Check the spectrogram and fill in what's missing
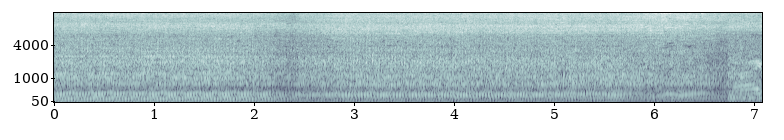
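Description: A Hud-son Patriot portable sawmill engine runs loud and close as it cuts a 10-inch-wide board during a sawmill competition, a steady high-revving drone that dips briefly partway through, then pulls on under load.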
